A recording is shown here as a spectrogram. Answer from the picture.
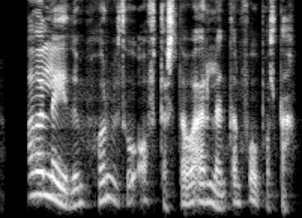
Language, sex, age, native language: Icelandic, female, 40-49, Icelandic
